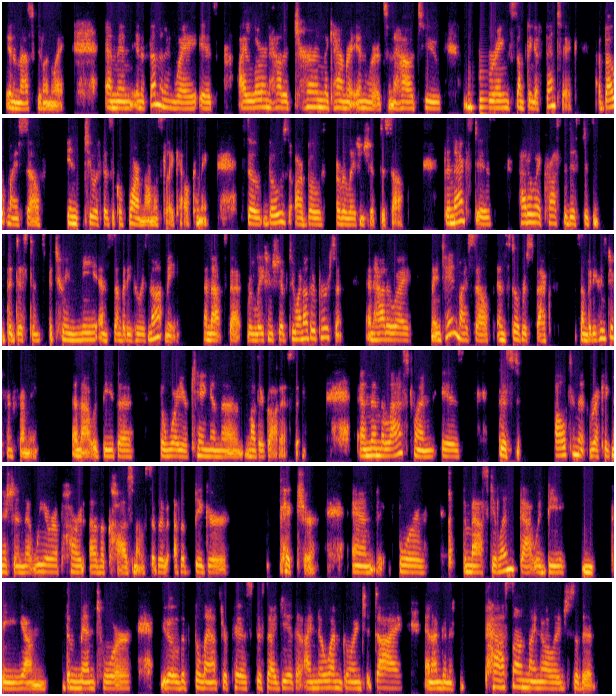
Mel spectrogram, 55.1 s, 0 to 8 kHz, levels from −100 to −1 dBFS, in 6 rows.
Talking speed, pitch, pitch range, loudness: 165 wpm, 175 Hz, 165-190 Hz, -20 LUFS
